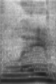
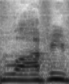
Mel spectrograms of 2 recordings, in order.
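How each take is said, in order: First: The name sounds like 'lay-vay'. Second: The name sounds like 'low-fee'. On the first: This is how the name is actually pronounced. The speaker calls it right. "it's pronounced Leve" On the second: This is how it looks when first read. The speaker calls it wrong. "I thought it was Lofi for the longest time"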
